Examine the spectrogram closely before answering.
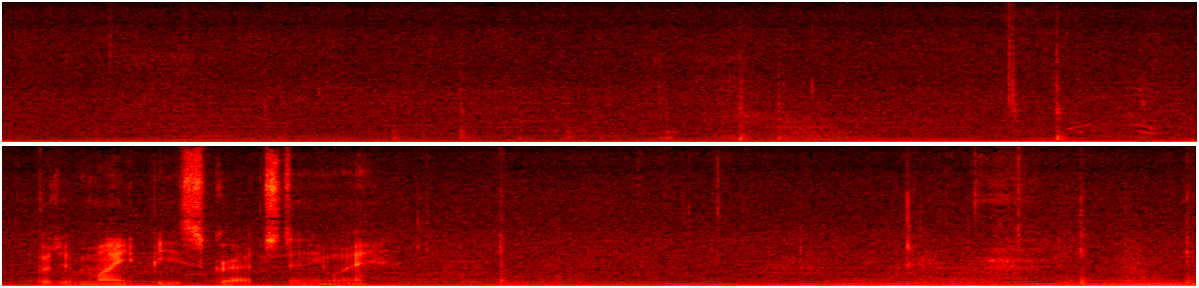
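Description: A small metal tool scrapes and clicks against a car door.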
